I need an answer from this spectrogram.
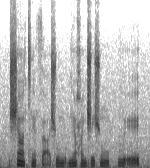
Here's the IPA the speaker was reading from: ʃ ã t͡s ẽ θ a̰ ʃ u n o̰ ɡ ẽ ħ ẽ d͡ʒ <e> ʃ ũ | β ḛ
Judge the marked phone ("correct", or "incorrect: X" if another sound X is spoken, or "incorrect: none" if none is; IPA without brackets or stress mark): correct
